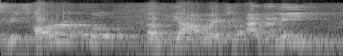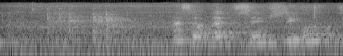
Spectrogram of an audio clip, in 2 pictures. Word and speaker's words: Adoni: And I found that word was Adoni.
